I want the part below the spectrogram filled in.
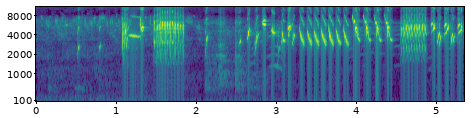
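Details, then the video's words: Adult male European goldfinch singing, kept to teach young birds: varied twittering with brief buzzy bursts, then a fast series of clear high chirps, a harsh buzzy note, and more quick tinkling notes. "تغريد الحسون : تغريد روعة"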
